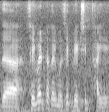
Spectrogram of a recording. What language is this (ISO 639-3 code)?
brx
